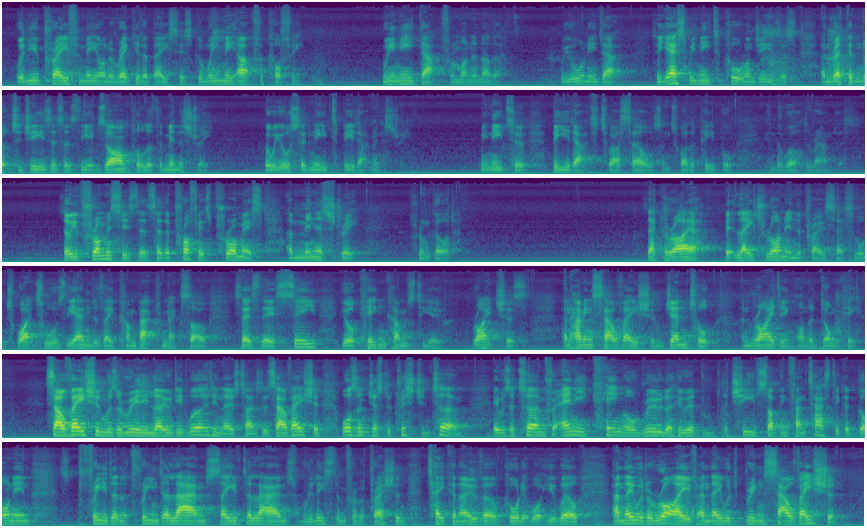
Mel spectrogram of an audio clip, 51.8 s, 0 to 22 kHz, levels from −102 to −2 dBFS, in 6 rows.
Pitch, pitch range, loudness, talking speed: 130 Hz, 120-145 Hz, -28 LUFS, 205 wpm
